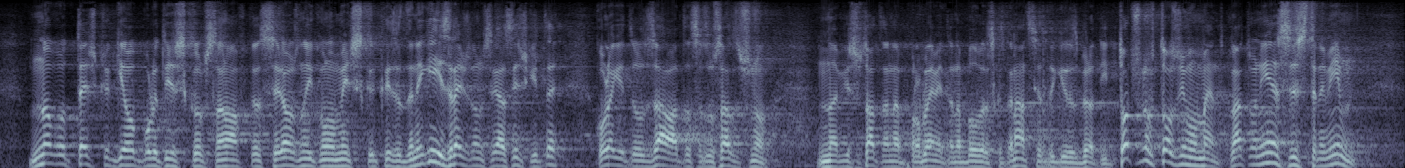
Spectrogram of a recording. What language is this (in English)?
Bulgarian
